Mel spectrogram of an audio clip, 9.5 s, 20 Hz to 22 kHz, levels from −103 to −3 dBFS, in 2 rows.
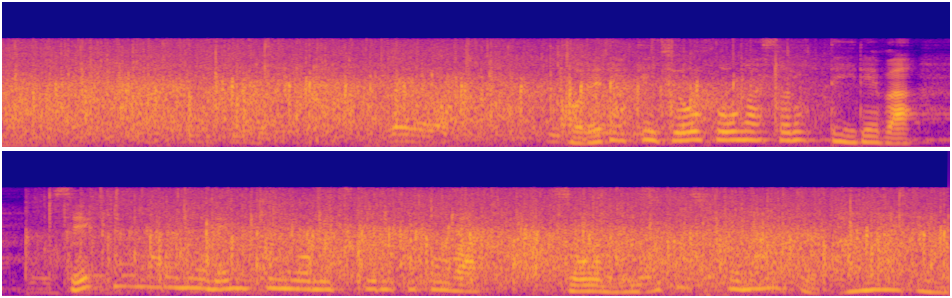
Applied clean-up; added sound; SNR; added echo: none; Applause; -3 dB; reverberation time 2.1 s.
